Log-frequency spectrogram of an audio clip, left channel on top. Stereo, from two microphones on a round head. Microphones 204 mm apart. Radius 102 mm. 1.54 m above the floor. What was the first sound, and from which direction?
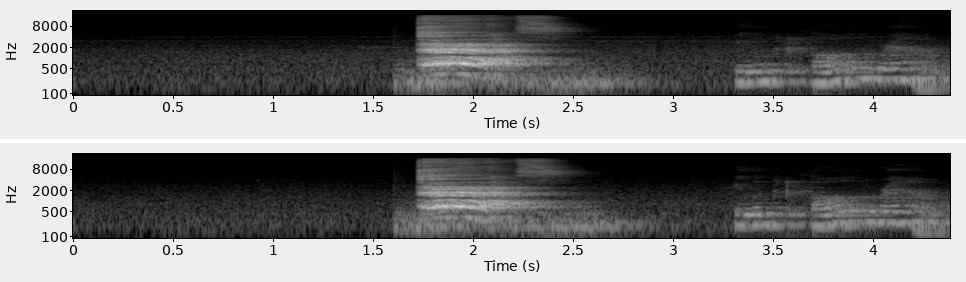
A shout, 5° left (ahead or behind).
